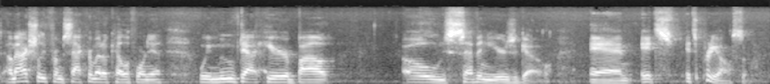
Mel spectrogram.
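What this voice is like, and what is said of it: American California accent. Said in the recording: “I apologize for anyone who's expecting an Australian accent ... here I'm exotic because I have that California accent”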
